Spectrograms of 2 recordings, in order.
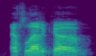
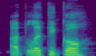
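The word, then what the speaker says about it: Atlético: Athletica. I was I was going to say it wrong. Atletico Atletico Madrid.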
